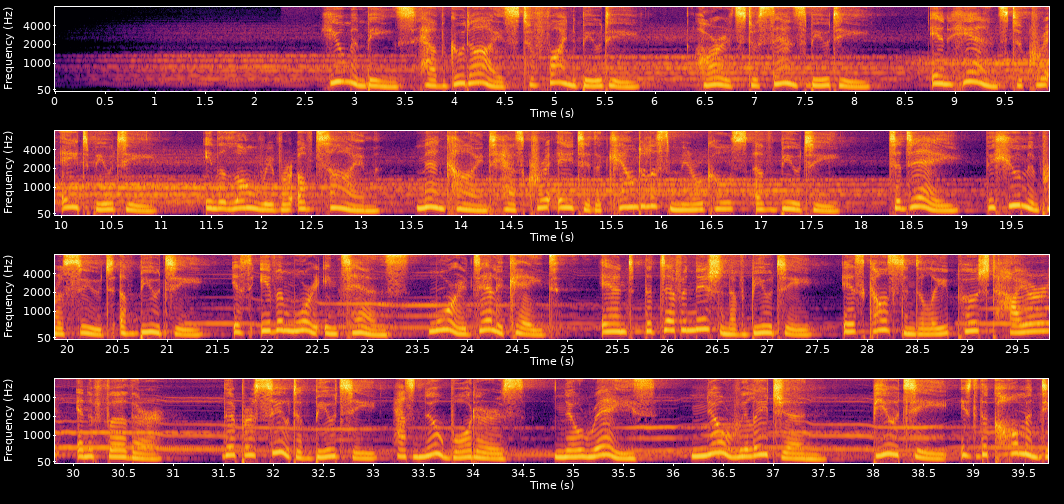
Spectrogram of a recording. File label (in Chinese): 女 英 大音 梦幻大气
